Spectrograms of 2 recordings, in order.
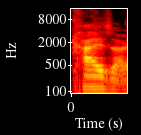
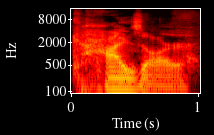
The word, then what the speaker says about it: Caesar: Caesar oh that was Julius Caesar yeah it's pronounced Kaiser you know that it is not pronounced kaizar are you being serious hold on Julius Caesar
